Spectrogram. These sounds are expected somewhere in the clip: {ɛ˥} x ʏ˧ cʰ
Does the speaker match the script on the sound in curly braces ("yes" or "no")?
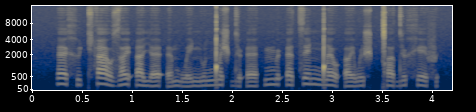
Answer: no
